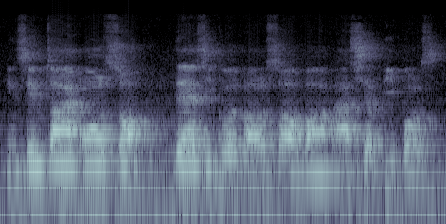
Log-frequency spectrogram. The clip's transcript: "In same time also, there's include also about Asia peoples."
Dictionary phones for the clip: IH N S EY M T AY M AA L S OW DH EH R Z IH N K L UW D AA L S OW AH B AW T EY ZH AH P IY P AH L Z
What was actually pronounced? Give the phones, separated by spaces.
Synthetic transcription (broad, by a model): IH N S EY M T AY M AA L S OW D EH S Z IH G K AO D AA L S OW AH B AW T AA S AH P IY P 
